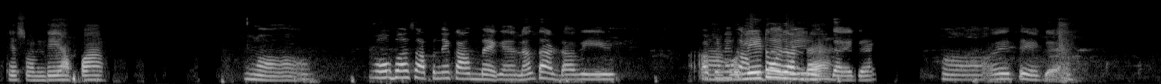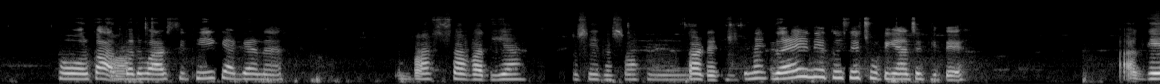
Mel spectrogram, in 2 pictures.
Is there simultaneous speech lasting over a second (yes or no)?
yes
